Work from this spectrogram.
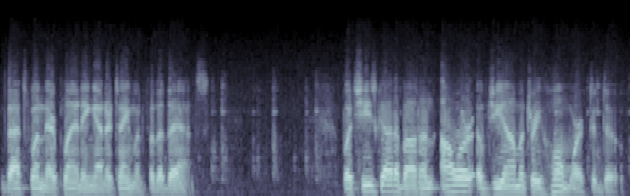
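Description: An American man narrates an educational film from the 1960s over background music. His low voice moves with lively intonation and a measured, instructive delivery. The soundtrack is dull and lo-fi. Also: slight background noise.

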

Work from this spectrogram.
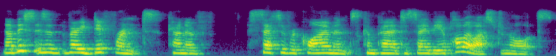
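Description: A woman's voice: medium pitch, a little fast, darkish tone. A European woman in her thirties, a former astronaut trainer, explaining her work in an earnest way on a video call interview. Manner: earnest, explanatory, with small restarts. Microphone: webcam on video call. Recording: roomy, dull video call audio.

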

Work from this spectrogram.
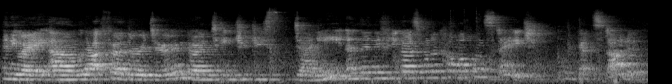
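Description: A woman's voice: on the high side, a little fast. An Australian woman, around her thirties, giving a spoken welcome as host to a live audience. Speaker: event host, music industry executive. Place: indoor event room with large windows. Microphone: handheld microphone through a PA. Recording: echoey room, distant sound, clear background noise.

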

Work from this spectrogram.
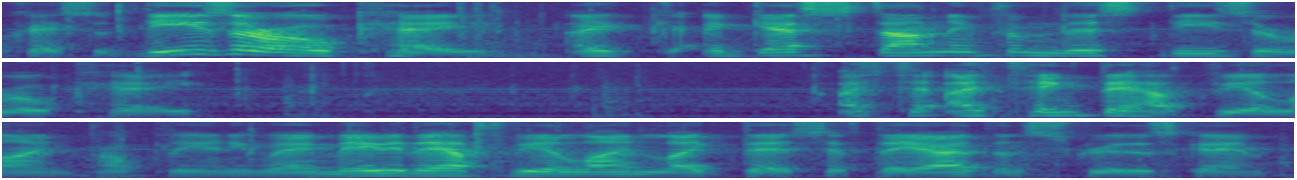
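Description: A man's voice: mid-range voice, fast, a bit bright, a little hiss or hum. A man giving let's-play commentary, chatting to himself while he works out puzzles and snapping at the game in mock frustration. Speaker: gaming YouTuber.

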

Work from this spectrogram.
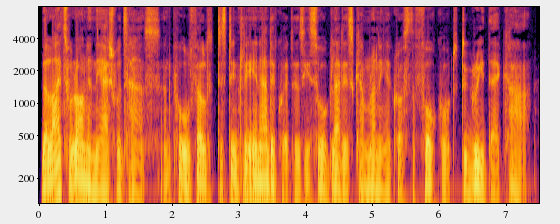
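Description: A man's voice: a bass voice, normal speed, gravelly, few pauses, no echo, clean studio sound. A man with a British accent reading scripted detective fiction as an audiobook narrator. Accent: British English.

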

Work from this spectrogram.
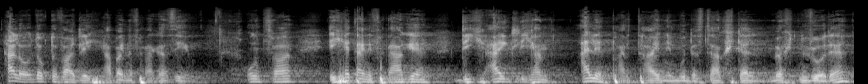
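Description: A man from Hungary, an audience member in a large hall, asking a long earnest question and slowing down on the words he stresses. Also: low voice, fairly bright tone. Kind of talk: question from the floor. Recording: echoey hall.

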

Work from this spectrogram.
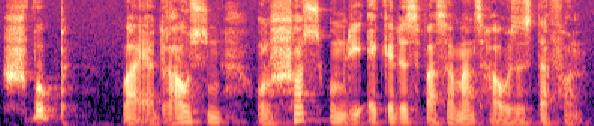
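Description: A man narrating a scripted children's story in an expressive storytelling manner. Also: deep voice, moderate pace. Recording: cassette recording with faint hiss.

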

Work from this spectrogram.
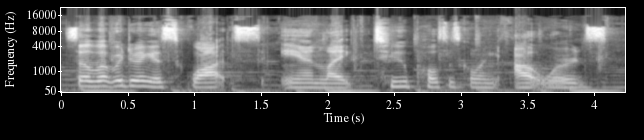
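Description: A woman's voice: fairly low pitch, fairly even intonation, takes it slowly, vocal fry. A young adult woman vlogger casually narrating a workout. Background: faint music.

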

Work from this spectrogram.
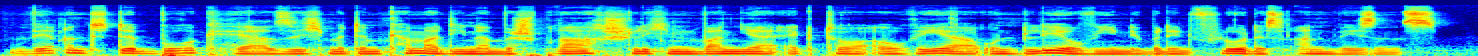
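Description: A man's voice: lowish voice, fairly even intonation, normal speed, hardly any pauses, mellow. A man narrating a scripted fantasy audio drama as the storyteller.

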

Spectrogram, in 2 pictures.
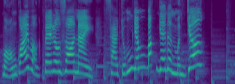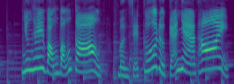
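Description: A woman's voice: extremely high pitch, very animated, a little slow, pushed and bright, soft background music, heavily acted. A woman voicing an eager little baby shark in a children's cartoon, exclamatory and sing-song, talking straight to young viewers in style. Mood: determined, cheerful.

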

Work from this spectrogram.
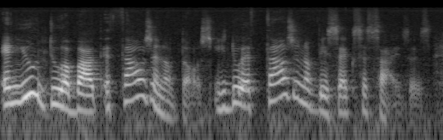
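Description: A woman in her sixties explaining as a guest expert in an interview, animated and gesturing, using everyday comparisons, on a lapel mic in a small office. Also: fairly high pitch, moderate pace, slightly rough. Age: 60s.

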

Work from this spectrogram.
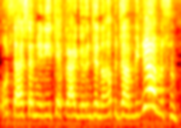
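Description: A woman playing an eager, excitable little brother in a dubbed children's cartoon. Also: on the high side, fast, music in the background, lightly acted.

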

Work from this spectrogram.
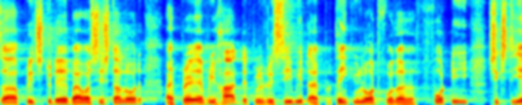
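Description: A man's voice: a little high, clean tone. A man in his thirties from Fiji, a visiting Bible school leader, giving a testimony and then praying fervently before a congregation. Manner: earnest, fervent prayer. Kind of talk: testimony and closing prayer. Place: church hall, standing before the congregation. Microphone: handheld microphone. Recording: long hall reverb.

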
